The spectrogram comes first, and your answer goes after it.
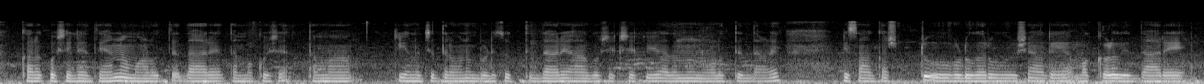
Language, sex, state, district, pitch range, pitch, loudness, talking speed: Kannada, male, Karnataka, Bijapur, 140-150 Hz, 145 Hz, -17 LUFS, 90 wpm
